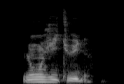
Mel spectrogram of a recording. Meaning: longitude
- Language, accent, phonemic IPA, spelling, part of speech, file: French, France, /lɔ̃.ʒi.tyd/, longitude, noun, LL-Q150 (fra)-longitude.wav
